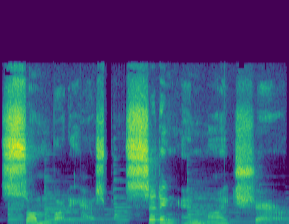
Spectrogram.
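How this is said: It is said in a great big voice.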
